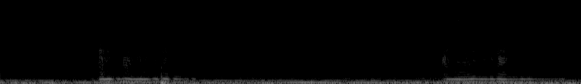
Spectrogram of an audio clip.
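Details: Sleeping Chihuahua dog in deep sleep, snoring repeatedly: two raspy, buzzing snores about three and a half seconds apart, each lasting under a second, with a steady low hum beneath.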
